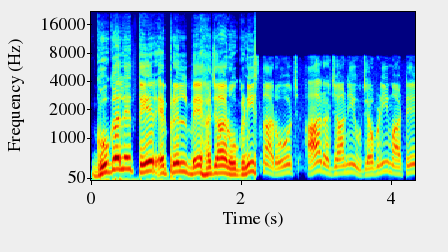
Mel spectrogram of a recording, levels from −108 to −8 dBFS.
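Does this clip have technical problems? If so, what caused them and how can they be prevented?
Yes. At 2.2 s, right after "તેર એપ્રિલ બે હજાર", the speech turns duller and quieter to the end, with no gap. Nothing remains above 7.3 kHz, and a faint new noise floor appears. This is likely an input switched to a poorer device. Locking the recording to one fixed microphone prevents it.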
